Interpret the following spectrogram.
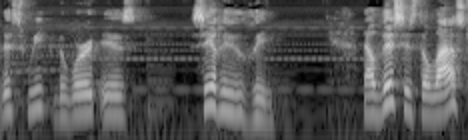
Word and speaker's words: serrurerie: The first syllable is easy, just se, as in set or bête. The second syllable is not that hard, rue, as in la rue, or tu, or futur, c'est rue.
